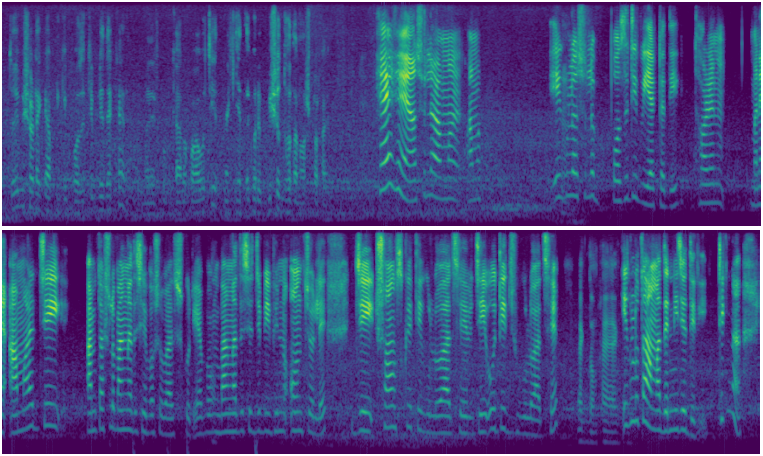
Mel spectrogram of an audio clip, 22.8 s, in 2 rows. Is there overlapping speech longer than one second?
No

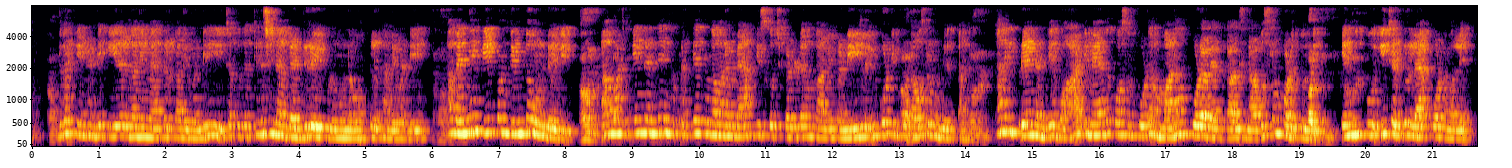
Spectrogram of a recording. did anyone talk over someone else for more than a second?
No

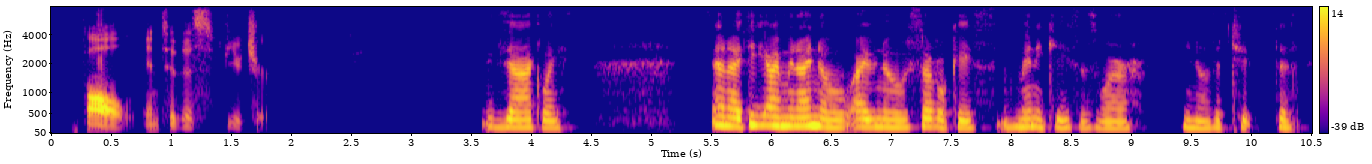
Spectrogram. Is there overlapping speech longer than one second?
No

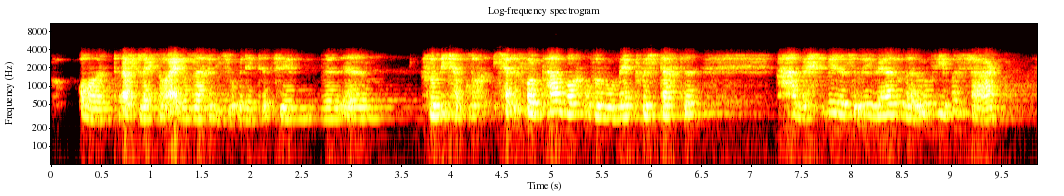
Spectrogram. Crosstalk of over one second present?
No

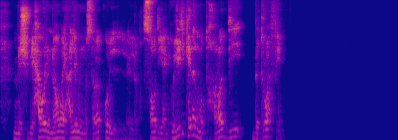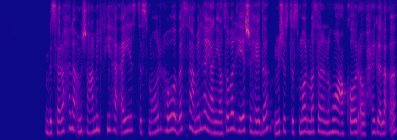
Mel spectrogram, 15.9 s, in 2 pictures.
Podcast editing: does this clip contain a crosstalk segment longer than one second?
No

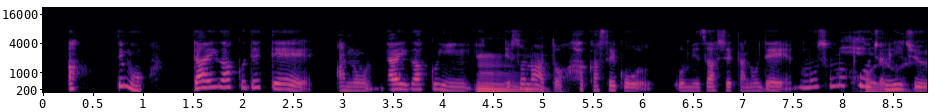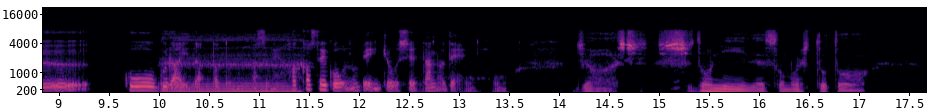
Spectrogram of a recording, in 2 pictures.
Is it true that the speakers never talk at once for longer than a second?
No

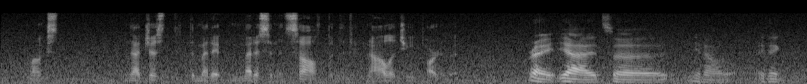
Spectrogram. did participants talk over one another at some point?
No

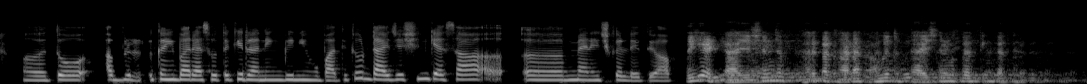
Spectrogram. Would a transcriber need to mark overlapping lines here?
No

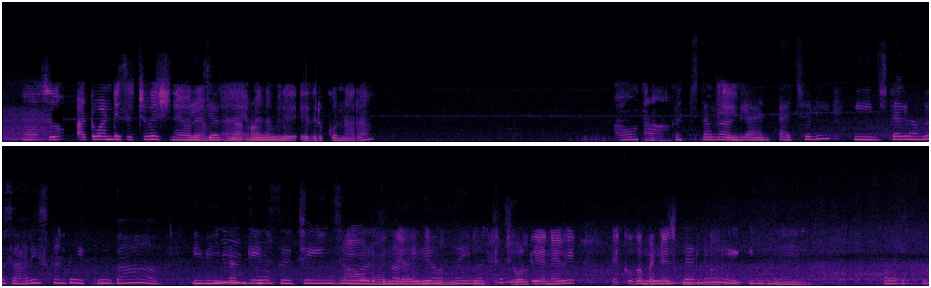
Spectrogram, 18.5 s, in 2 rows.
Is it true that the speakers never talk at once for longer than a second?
No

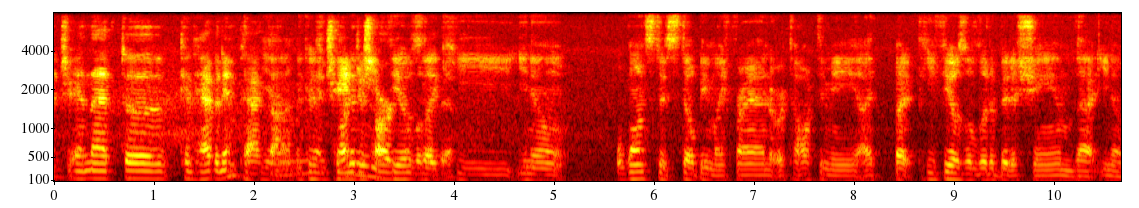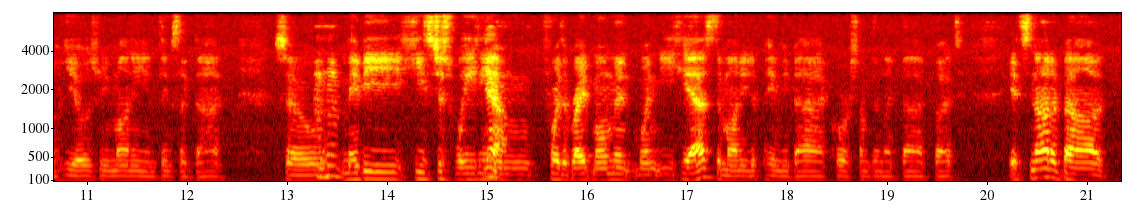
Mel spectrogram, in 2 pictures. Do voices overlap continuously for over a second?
Yes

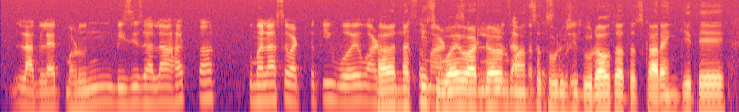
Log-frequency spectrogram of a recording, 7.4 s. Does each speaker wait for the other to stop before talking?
No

